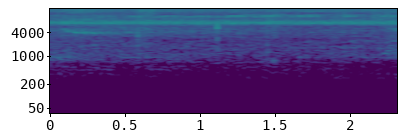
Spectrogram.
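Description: Near silence with a faint, steady high-pitched drone of insects, with a tiny tick about a second in.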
